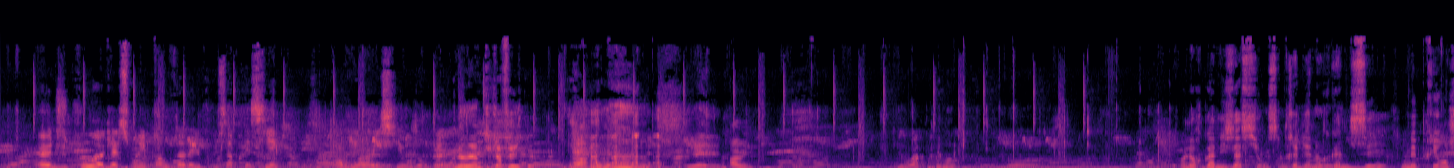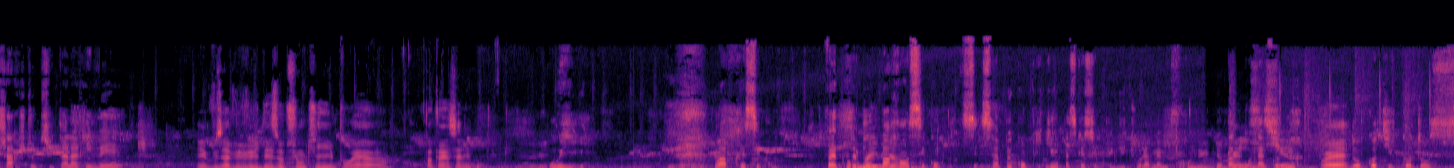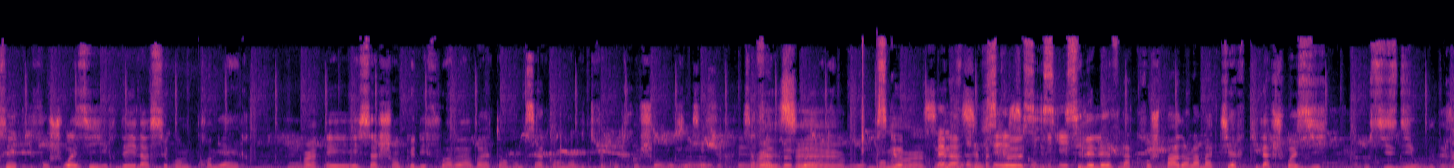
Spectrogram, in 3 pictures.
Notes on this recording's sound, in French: A l'occasion, des portes ouvertes du lycée, nous avons enregistrer une émission un peu spécial.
